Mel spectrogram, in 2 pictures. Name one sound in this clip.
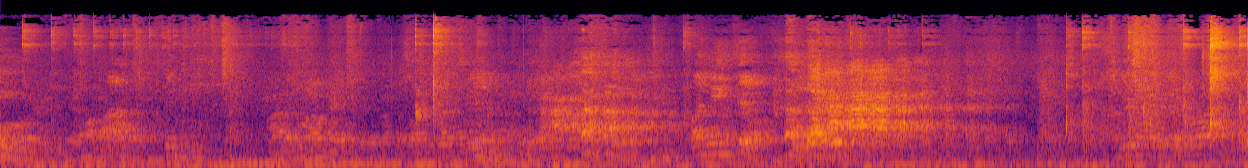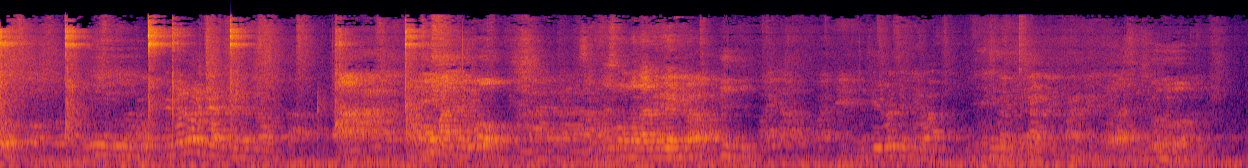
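A ping-pong ball clicks back and forth on paddles and a table.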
